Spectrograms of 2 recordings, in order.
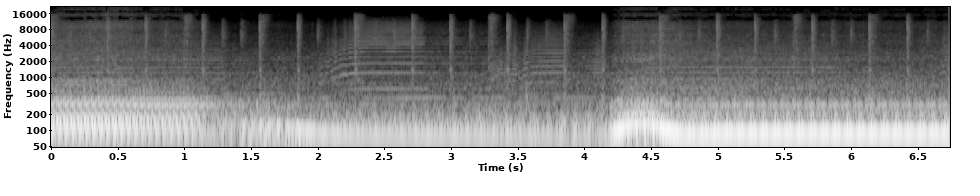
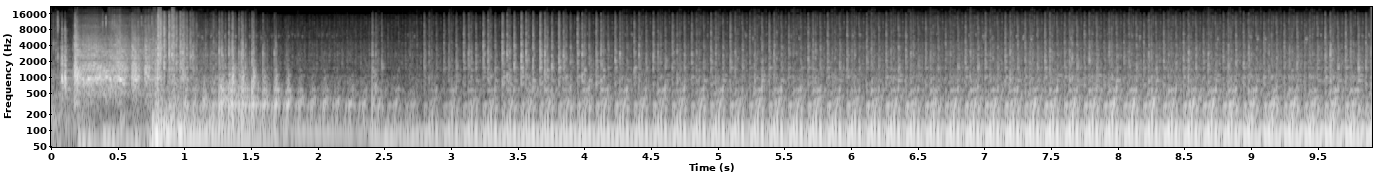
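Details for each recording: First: Chrysler 300C 5.7 Hemi with long-tube headers, after replacing missing driver-side header bolts that caused clunking: deep, even V8 rumble with a quick rev blip and no clunks or ticking; normal exhaust note. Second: Chrysler 300C 5.7 Hemi with long-tube headers, driver's side header bolts missing: engine catches and settles into loud raspy idle with sharp ticking puff each firing pulse; exhaust leak at header from missing bolts.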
